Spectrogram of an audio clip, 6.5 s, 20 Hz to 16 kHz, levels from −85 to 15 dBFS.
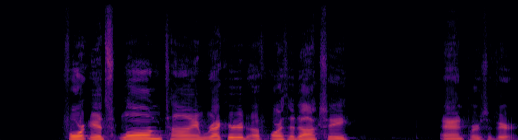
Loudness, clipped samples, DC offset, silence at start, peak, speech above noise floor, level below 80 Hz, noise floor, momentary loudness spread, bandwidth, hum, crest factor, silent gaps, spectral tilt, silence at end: -29 LUFS; under 0.1%; under 0.1%; 0.85 s; -12 dBFS; 58 dB; -72 dBFS; -86 dBFS; 12 LU; 14.5 kHz; none; 18 dB; none; -7 dB/octave; 0.1 s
